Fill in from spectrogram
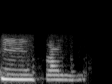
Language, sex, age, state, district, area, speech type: Marathi, female, 18-30, Maharashtra, Sindhudurg, rural, conversation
